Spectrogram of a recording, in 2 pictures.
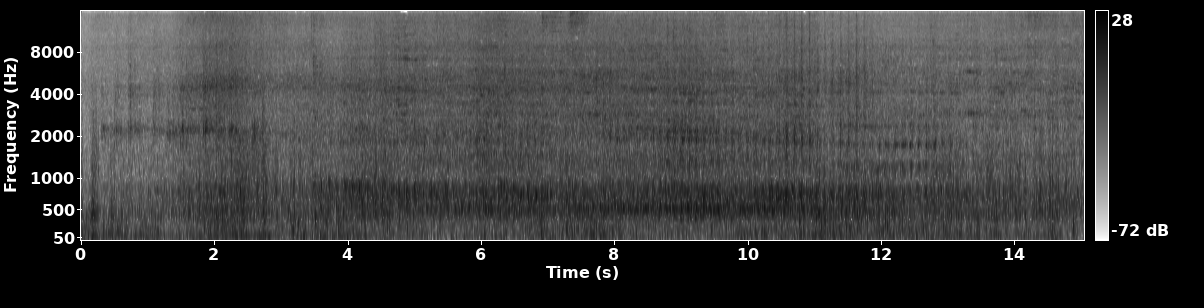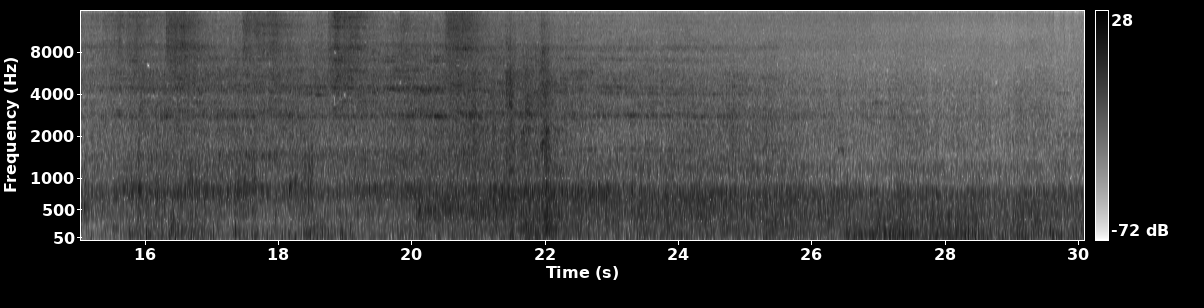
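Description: JR Freight EF210 electric locomotive and a long rake of Koki container flatcars rolling past, wheels clattering over the rail joints. The noise builds to its loudest about ten seconds in and then eases off as the wagons go by, with faint high wheel squeals in the middle and one sharp click near the end.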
